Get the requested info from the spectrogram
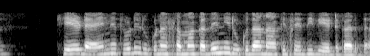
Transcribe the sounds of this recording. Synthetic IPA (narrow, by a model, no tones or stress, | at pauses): kʰeːɽɛːɪnẽːt̪ʰoːɽiːɾʊknaːsəmãːkəd̪ẽːnĩːɾʊkd̪aːnãːkɪseːd̪iːʋeːʈkəɾd̪aː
